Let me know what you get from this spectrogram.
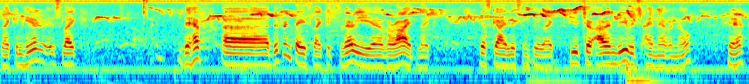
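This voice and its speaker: A man from Indonesia, a musician, talking casually in an interview and often pausing to search for words. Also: mid-range voice, steady tone, background noise. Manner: searching for words, many likes and uhs.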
